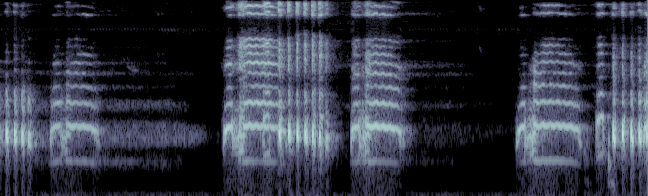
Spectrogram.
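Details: Crane giving loud, rolling trumpeted calls with strong harmonics, in short bursts of about a second separated by brief silences, one note trailing into a longer drawn-out tone.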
